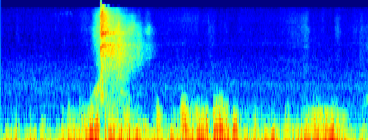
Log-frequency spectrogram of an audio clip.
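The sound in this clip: A golf driver strikes the ball on a long drive: one sharp, bright crack with a brief swishing tail, set against a steady low rumble of background noise.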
